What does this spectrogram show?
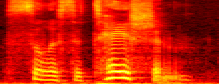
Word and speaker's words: solicitation: to the left so in this case we stress the a solicitation now in English we also have the rule of alternating stress where you stress approximately every other syllable solicitation solicitation so I stress not only the a but also the LIC gets secondary stress it gets the second most amount of stress but that s zero at the beginning that's super reduced it's just some solicitation okay check out my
